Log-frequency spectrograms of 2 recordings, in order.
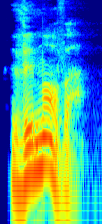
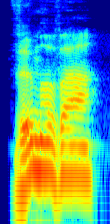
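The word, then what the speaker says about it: wymowa: zwar mit diesem Wort die Aussprache lautet auf polnisch wimmova Wimmer war Wimmer war also nicht wie MOVA Würmer war sondern wimmova wimmover wimmover mit einem schönen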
